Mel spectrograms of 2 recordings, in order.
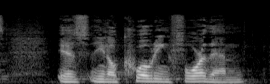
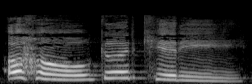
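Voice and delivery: high, slow, cooing praise for a pet; praising the kitty; 8 semitones higher, 5 dB louder, much slower than usual. Pretend. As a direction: coo it like you're praising a cat. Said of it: "And you say".

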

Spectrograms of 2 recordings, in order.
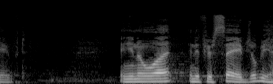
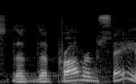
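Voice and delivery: ordinary talk, nothing marked

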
